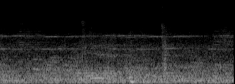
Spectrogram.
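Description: Steady background room noise with faint, indistinct distant voices and a thin, steady high-pitched whine.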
